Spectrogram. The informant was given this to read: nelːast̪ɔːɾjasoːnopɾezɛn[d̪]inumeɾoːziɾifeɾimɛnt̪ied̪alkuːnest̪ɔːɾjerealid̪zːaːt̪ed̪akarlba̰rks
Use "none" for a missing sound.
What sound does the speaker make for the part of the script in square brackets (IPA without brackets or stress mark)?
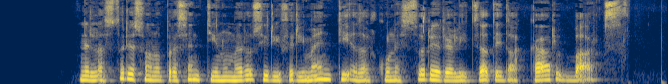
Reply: t̪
